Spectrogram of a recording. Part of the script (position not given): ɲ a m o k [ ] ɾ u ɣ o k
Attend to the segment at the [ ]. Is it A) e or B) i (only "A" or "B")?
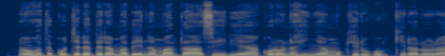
A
